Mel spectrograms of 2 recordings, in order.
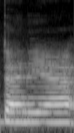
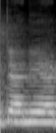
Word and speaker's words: denier: there's some there like 10 dener or 20 denier depending on the season and denier is a word for the thickness of tights but it's spelled D n i e r the same way as climate change denier and I don't know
